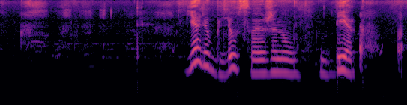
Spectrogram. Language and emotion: Russian, positive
